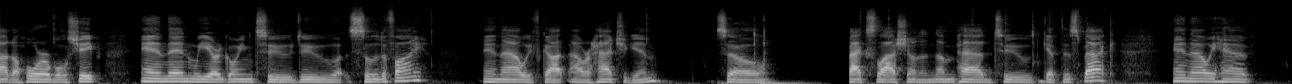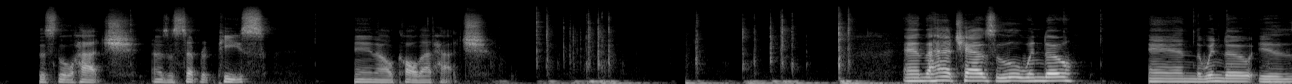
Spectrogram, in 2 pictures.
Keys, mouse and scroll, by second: 1.5 click, 2.3-3.7 drag, 4.3-6.5 middle drag, 8.6-8.9 drag, 9.7-10.1 drag, 10.5 shift+drag, 10.6 shift+middle drag, 12.3 click, 12.9 click, 13.4 middle click, 14.8-16.1 middle drag, 17.3-22.3 drag, 19.8 BackSpace, 23.6-23.9 middle drag, 24.9-25.2 middle drag, 25.5 click.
